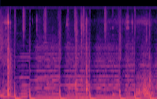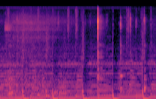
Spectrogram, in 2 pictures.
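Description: Background music with a steady beat, and one sharp click about five seconds in.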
